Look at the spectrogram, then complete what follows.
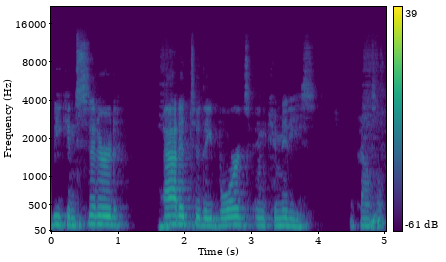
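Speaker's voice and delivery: very slow, word-by-word delivery with long pauses.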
